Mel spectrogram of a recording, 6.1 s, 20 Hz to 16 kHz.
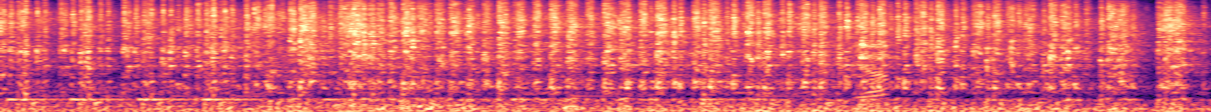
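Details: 2015 Ford Mustang S550 with 7.3 Godzilla V8 swap, started after tack-welding and plugging in sensors to give the body control module an RPM signal: loud, steady rumble catching and holding an even idle; normal running.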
